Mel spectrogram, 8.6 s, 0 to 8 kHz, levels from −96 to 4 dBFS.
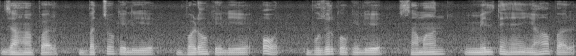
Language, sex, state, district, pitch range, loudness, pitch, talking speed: Hindi, male, Rajasthan, Bikaner, 100-110 Hz, -20 LUFS, 105 Hz, 125 wpm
